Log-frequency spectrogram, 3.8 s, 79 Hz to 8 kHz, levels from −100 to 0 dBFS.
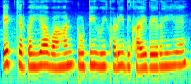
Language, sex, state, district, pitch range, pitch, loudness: Hindi, female, Uttar Pradesh, Lucknow, 210-230 Hz, 215 Hz, -16 LUFS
